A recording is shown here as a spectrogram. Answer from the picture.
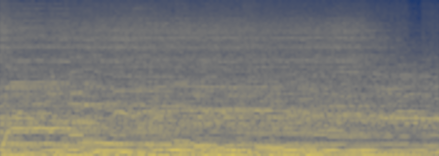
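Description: Live gospel praise band playing loud, fast music, with the drum kit played hard and dense bass notes underneath.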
